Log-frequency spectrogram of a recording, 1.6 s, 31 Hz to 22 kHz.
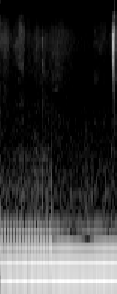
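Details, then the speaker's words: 2000 Jeep Wrangler TJ in cold weather, first start after weeks of no-crank troubleshooting (suspected bad starter), battery hooked up: deep, even idle rumble with no knocks or misses; normal idle. "oh yeah we got our Jeep back guys oh what a relief"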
